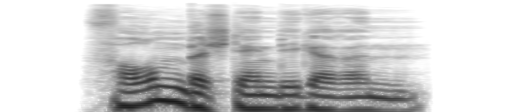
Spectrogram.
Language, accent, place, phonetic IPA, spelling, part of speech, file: German, Germany, Berlin, [ˈfɔʁmbəˌʃtɛndɪɡəʁəm], formbeständigerem, adjective, De-formbeständigerem.ogg
- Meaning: strong dative masculine/neuter singular comparative degree of formbeständig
